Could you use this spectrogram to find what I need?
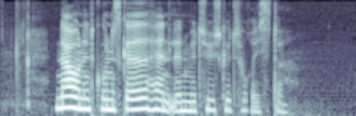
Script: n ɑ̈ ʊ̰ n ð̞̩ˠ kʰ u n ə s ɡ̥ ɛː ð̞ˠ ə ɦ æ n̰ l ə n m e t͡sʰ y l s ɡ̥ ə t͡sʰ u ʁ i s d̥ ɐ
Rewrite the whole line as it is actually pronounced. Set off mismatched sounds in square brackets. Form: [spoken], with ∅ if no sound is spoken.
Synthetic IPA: n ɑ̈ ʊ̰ n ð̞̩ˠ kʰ u n ə s ɡ̥ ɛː ð̞ˠ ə ɦ æ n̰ l ə n m e t͡sʰ y [∅] s ɡ̥ ə t͡sʰ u ʁ i s d̥ ɐ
